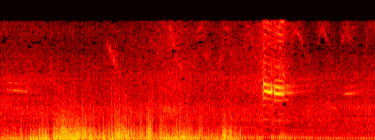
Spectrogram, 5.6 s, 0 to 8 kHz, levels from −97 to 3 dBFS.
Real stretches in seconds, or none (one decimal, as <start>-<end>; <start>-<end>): 0.0-5.6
